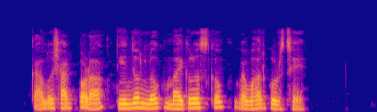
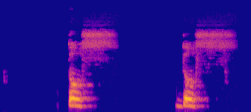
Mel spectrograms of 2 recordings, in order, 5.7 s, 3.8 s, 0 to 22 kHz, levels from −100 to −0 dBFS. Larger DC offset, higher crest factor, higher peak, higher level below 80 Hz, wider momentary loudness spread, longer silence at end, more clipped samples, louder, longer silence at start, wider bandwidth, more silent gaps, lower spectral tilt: neither; about the same, 16 dB vs 20 dB; first, -2 dBFS vs -10 dBFS; first, -58 dBFS vs -88 dBFS; second, 9 LU vs 20 LU; first, 1.1 s vs 0.5 s; neither; first, -18 LUFS vs -26 LUFS; second, 0.5 s vs 1.05 s; about the same, 7.6 kHz vs 7.6 kHz; second, none vs 1.78-2.63 s; first, -9 dB/octave vs -3 dB/octave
